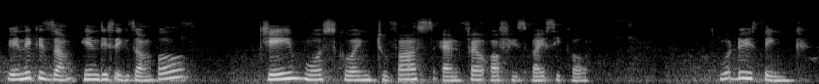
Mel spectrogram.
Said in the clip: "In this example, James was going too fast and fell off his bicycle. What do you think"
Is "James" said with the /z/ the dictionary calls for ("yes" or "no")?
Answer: no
